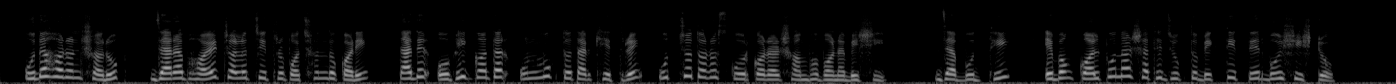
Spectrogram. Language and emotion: Bengali, neutral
